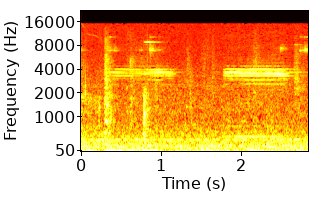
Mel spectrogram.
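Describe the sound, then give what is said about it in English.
A car alarm sounds faintly over steady background noise, a high, thin electronic tone that holds for about a second, breaks off, then returns and keeps going. No one speaks. “I'm actually going to check now to see if that is my car that's going off.”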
